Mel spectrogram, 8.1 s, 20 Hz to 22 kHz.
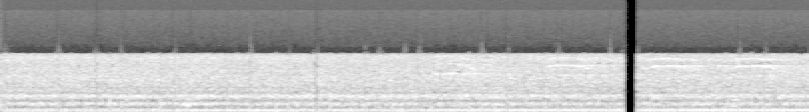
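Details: Honey bee reproductive swarm entering a swarm trap at Painted Peacock Manor, 04/07/21: steady, thick buzzing drone throughout, briefly cut by a short dropout near the end, with faint higher whines of individual bees passing.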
